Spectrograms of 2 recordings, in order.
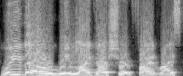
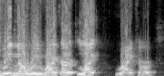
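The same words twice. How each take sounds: First: "like" slowly said with a clear L; slow restart, putting the L back in "like"; deliberate, drawn-out correction of "like"; careful corrected L. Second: "like" slipping towards "rike"; accidental R sound starting "like"; slipped L into R. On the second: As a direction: stumble on "like", its L blurred into an R. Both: Real, not acted. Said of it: "I'm speaking like I'm from China".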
